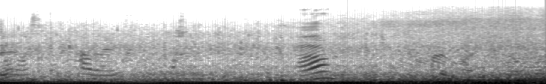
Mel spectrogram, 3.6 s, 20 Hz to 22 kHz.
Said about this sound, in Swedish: vi får ju åka båt dit ut, ja. den ut i skärgården. Ja. Och det tar väl en halvtimme kanske, 20 minuter, en halvtimme. Vi åker ner till hamnen där pappa har sin båt. Det dröjer inte länge innan vi är ute med staden Västervik bakom oss.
